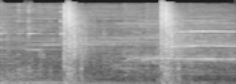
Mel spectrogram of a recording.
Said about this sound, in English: A loud gunshot rang out, followed by another. The Pope clutched at his chest and fell backwards into the arms of his aide.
